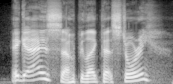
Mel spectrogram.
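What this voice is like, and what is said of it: Lingering put-on accent. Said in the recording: “I'm a bit stuck in that accent now, sorry.”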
